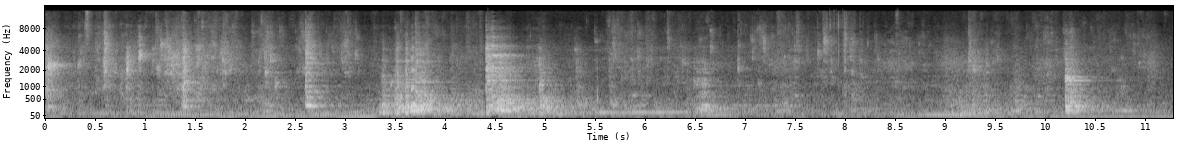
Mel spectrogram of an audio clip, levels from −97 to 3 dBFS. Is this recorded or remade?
recorded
